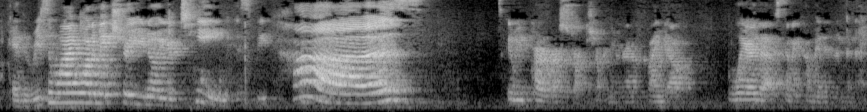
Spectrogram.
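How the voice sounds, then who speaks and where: In a mid-range voice that swings widely in pitch, the woman teacher speaks briskly, sounding pushed and bright. She gives elementary pupils patient instructions and prompts them with questions, recorded from a distance in an echoey classroom.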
